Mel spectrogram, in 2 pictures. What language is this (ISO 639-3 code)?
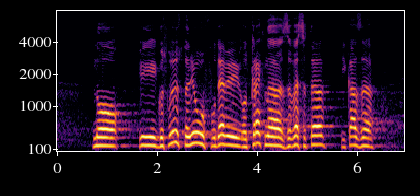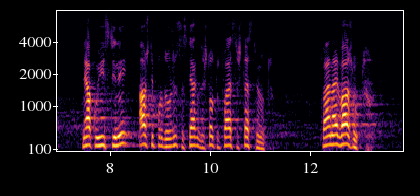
bul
